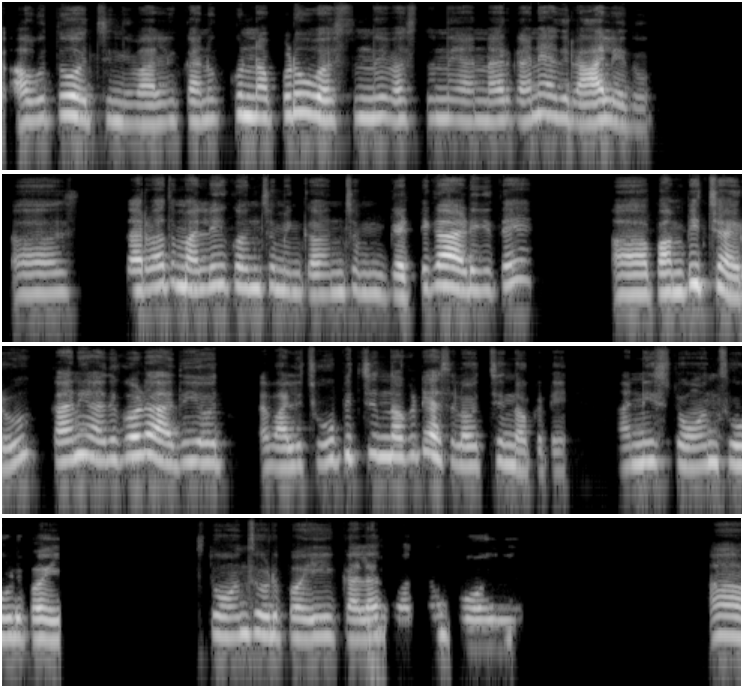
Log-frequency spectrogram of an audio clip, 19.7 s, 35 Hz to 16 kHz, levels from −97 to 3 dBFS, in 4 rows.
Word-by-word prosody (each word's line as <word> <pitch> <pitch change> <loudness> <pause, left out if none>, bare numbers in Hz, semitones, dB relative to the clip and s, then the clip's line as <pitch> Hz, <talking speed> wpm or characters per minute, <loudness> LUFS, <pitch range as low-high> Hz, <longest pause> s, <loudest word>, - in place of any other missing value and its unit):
అవుతూ 225 +4 -5
ఒచ్చింది. 220 -3 -8
వాళ్ళని 195 +3 -4
కనుక్కున్నప్పుడు 240 +4 +1 0.2
వస్తుంది, 235 +2 -3
వస్తుంది 230 +1 -8
అన్నారు 215 +1 -4
కానీ 230 +6 -2
అది 235 -1 -4
రాలేదు. 195 -4 +2 0.8
ఆహ్, 210 +1 -4 0.5
తర్వాత 260 +5 +2
మళ్ళీ 250 +4 +1
కొంచెం 255 0 0
ఇంకొంచెం 215 +2 -5 0.2
గట్టిగా 255 +9 +6
అడిగితే 235 +4 -2 0.7
ఆహ్, 205 0 +3
పంపిచ్చారు. 220 -4 +4 0.3
కానీ 255 +5 +4
అది 255 +1 -3
గూడా 300 +1 +7
అది 225 +2 -5
ఒచ్ 225 0 -7 0.3
వాళ్ళు 195 +1 -1
చూపించిందొకటి, 290 +5 -1
అసలు 225 -5 -4
ఒచ్చిందొకటి. 180 -6 -7 0.4
అన్ని 225 +3 -2
స్టోన్స్ 220 +1 -3
ఊడిపోయి... 200 -2 +2 1.0
స్టోన్స్ 225 +1 -2
ఊడిపోయి, 210 -2 -1 0.2
కలర్ 200 +1 0
మొత్తం 210 +2 -11
పోయి 200 -1 -4 1.4
ఆ! - - -2
225 Hz, 115 wpm, -24 LUFS, 205-245 Hz, 1.4 s, గూడా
